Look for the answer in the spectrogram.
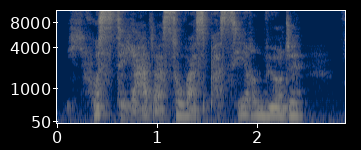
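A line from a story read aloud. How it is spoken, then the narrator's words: Whispered. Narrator (German): flüsterte mir Alice Wendlaken zu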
